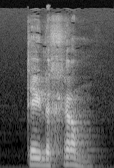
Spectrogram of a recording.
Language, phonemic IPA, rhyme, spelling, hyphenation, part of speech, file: Dutch, /teːləˈɡrɑm/, -ɑm, telegram, te‧le‧gram, noun, Nl-telegram.ogg
- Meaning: telegram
